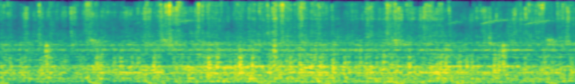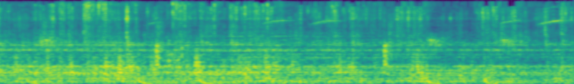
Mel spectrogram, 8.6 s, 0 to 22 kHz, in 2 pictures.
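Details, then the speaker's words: 2004 Lexus LX470 driver-side front wheel bearing, hub turned by hand with flange removed: steady rough growl plus whistling/howling, visible play; worn bearing, tie rod also done. "hear that you hear how it's growling first of all it's growling right and then plus the growling there's also the whistling and like howling noise"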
